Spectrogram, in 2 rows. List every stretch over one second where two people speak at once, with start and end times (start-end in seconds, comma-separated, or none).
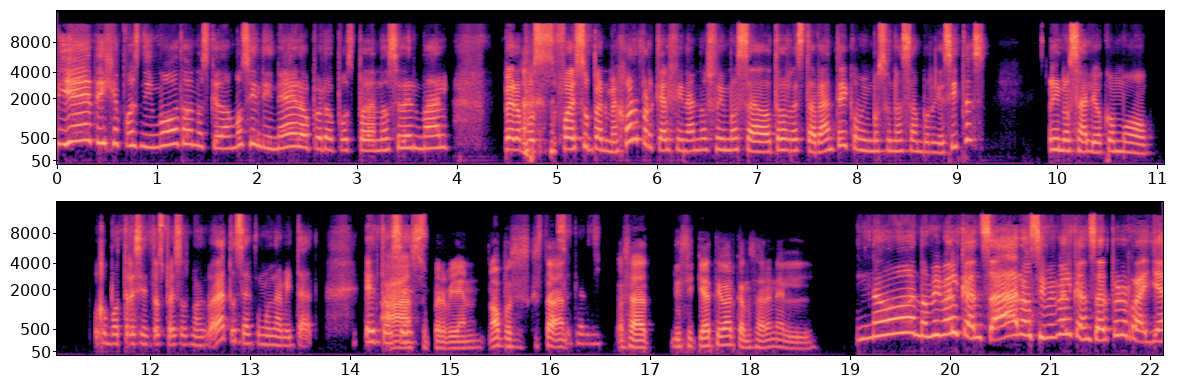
none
